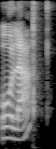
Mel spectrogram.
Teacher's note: the H is not pronounced when it is at the beginning of a word or when it is between vowels.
